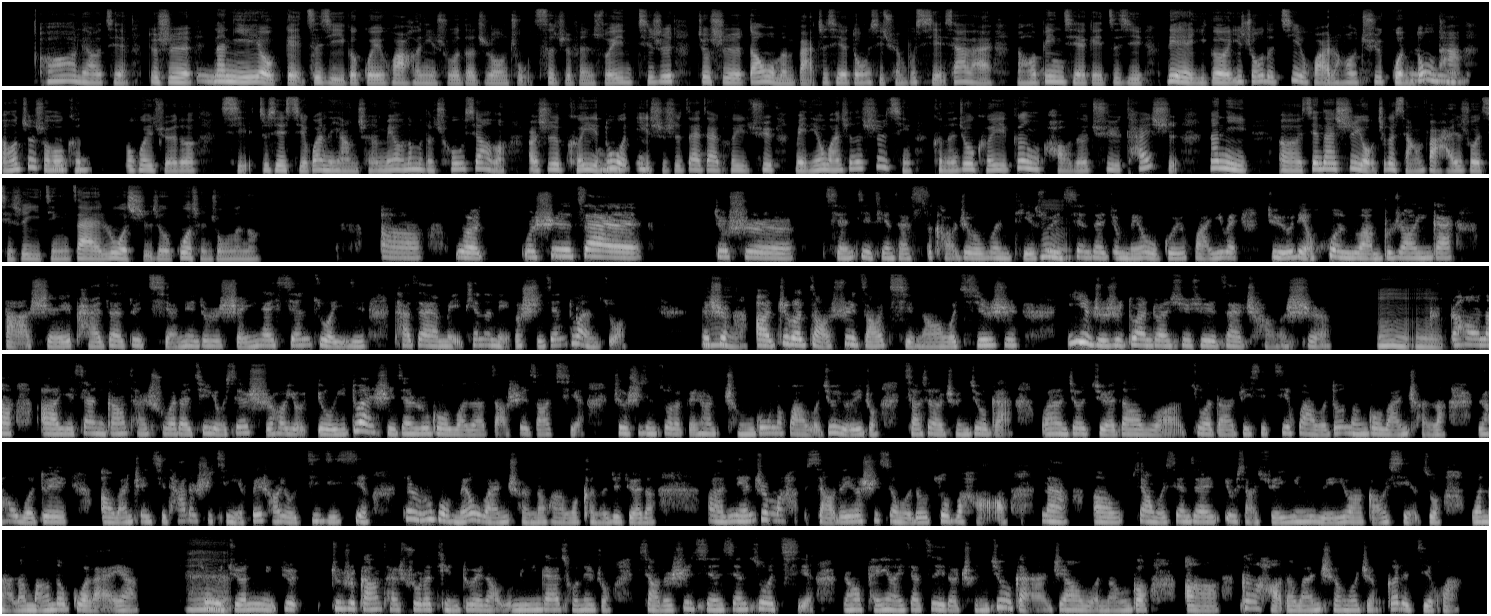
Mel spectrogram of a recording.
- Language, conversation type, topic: Chinese, advice, 为什么我想同时养成多个好习惯却总是失败？
- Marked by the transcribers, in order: other background noise; inhale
